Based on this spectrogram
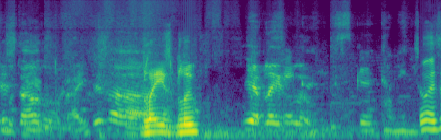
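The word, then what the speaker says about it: BlazBlue: No, it's Just because like the E ain't there don't mean you don't pronounce it right.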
